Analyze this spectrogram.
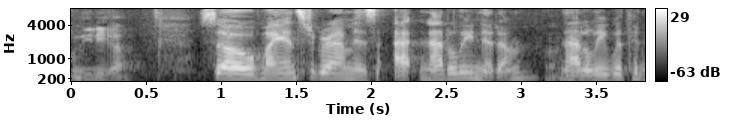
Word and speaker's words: Nathalie: They just throw them in for decorative purposes because we don't pronounce them.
